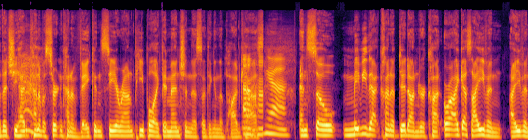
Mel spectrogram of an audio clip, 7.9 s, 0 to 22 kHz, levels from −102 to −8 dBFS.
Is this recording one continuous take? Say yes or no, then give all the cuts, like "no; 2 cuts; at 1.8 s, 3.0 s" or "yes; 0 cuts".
no; 4 cuts; at 3.9 s, 4.4 s, 5.9 s, 6.6 s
